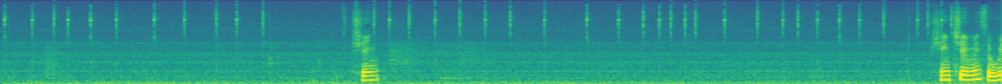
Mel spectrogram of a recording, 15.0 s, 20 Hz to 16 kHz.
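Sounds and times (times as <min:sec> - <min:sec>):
low room hum: 0:00.0 - 0:15.0
light clicks: 0:05.1 - 0:14.4.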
